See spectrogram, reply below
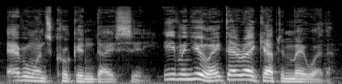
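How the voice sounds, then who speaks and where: An actor playing a cynical, wisecracking senior police officer in a noir audio drama, with a husky voice and teasing swagger. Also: male voice, fairly high pitch, very animated, fast, soft background music. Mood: cynical, needling.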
